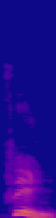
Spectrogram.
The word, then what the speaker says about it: feign: ফেইন, FEIGN ফেইন, এখানেও জি এর উচ্চারণ হয়নি।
